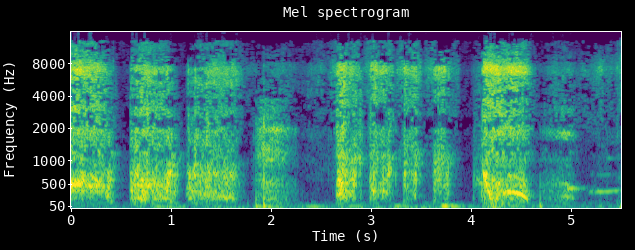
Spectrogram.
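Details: Female with runny nose after an hour outside in snowy cold weather, plus dust exposure; rapid string of hissing, explosive sneezes with short gaps, about eight in five seconds: a sneezing fit.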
